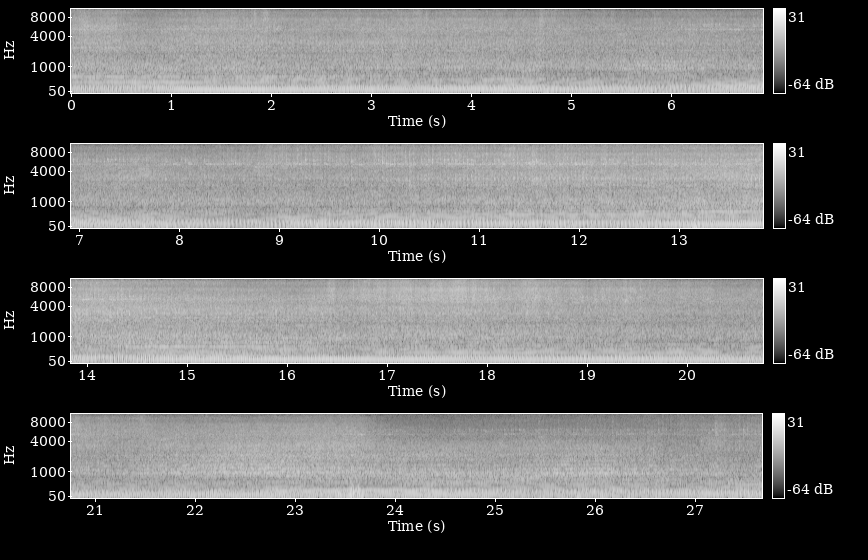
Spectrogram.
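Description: A lawn mower engine drones steadily at a distance.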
